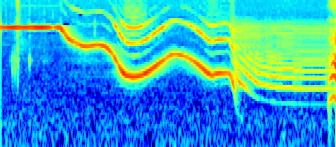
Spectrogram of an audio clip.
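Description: A continuous electronic tone from a handheld device starts high and steady while held toward a lamp. As the device is moved away from the lamp, the tone slides down in pitch with wavering swoops before settling lower and buzzier, with no voices.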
